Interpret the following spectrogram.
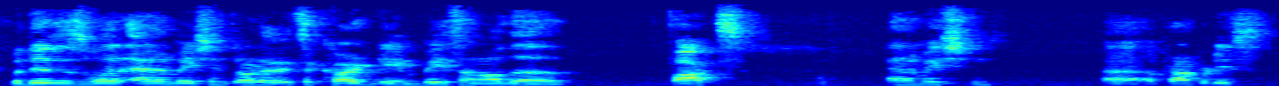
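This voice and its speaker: A man's voice: fairly high pitch, steady tone, normal speed, a little hiss or hum. A man hosting a casual podcast chat, rambling and swearing freely with frequent restarts. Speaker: podcast host. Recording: roomy, dull lo-fi podcast recording.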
